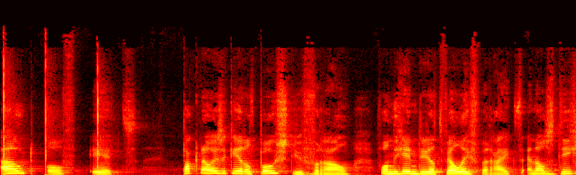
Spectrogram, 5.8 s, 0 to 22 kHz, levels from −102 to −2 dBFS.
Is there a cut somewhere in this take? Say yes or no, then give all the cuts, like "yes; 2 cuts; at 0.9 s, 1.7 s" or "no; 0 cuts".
no; 0 cuts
